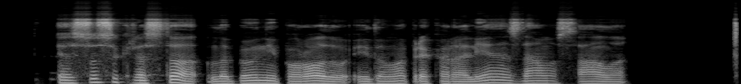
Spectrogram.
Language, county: Lithuanian, Šiauliai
